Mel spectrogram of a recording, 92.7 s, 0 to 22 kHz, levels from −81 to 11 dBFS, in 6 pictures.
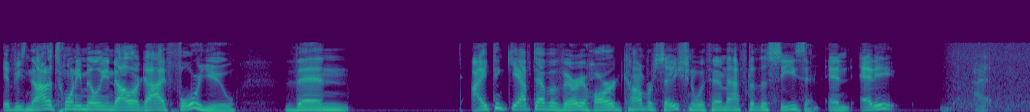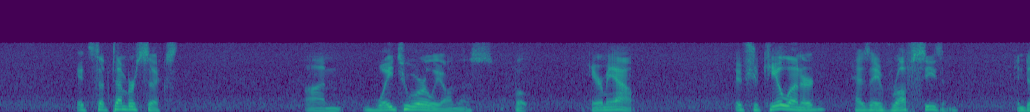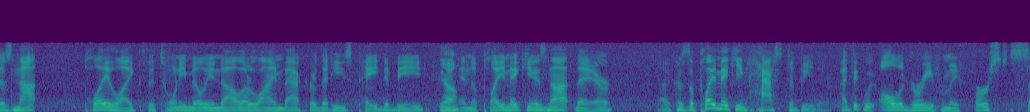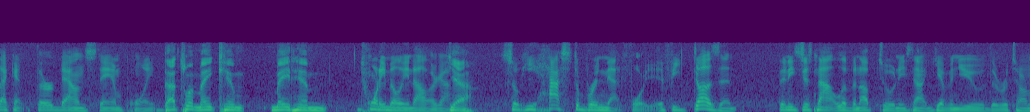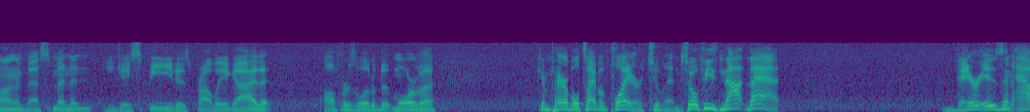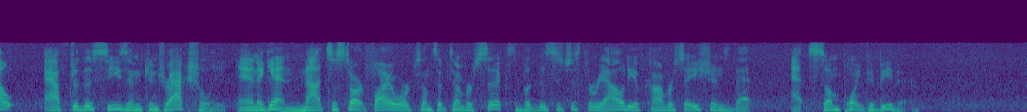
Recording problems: high frequencies cut off; severe; nothing above 4.5 kHz
wrong speed and pitch; too slow and too low; 0.7 times normal speed
hiss; faint; from 14 s on; 20 dB below the speech

